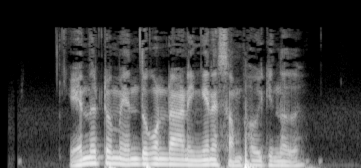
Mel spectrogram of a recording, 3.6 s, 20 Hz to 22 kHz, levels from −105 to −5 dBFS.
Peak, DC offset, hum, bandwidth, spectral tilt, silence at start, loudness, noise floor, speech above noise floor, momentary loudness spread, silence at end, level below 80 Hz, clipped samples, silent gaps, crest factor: -4 dBFS; under 0.1%; none; 11.5 kHz; -7.5 dB/octave; 0.7 s; -18 LUFS; -56 dBFS; 40 dB; 8 LU; 0.5 s; -28 dBFS; under 0.1%; none; 16 dB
